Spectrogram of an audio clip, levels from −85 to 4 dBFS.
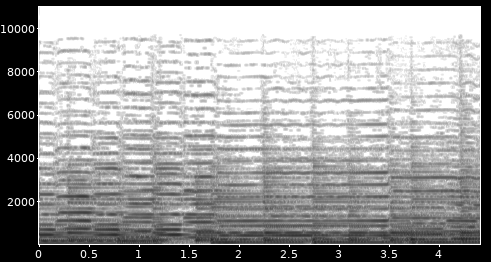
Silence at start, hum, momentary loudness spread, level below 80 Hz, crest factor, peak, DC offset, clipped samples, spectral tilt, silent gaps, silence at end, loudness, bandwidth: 0 s; none; 2 LU; -48 dBFS; 12 dB; -2 dBFS; under 0.1%; under 0.1%; -7 dB/octave; none; 0 s; -15 LUFS; 9.8 kHz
